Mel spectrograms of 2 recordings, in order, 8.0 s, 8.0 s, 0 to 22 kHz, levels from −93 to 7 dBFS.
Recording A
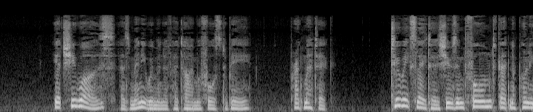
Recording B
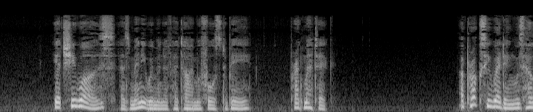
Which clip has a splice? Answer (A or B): A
